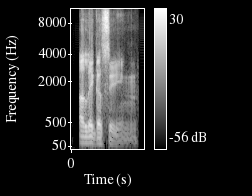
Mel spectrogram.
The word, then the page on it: Oligocene: British English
